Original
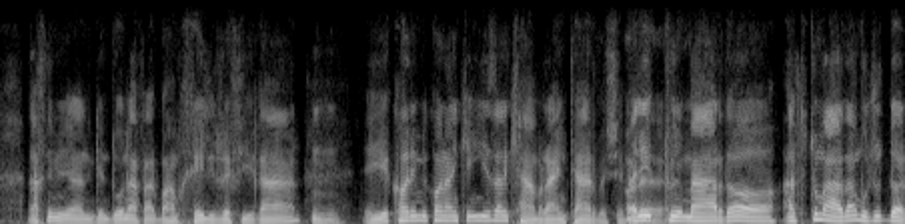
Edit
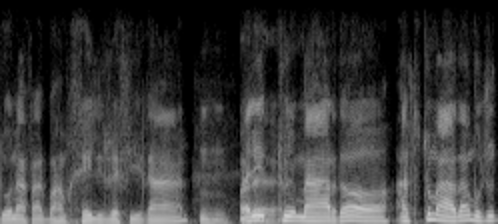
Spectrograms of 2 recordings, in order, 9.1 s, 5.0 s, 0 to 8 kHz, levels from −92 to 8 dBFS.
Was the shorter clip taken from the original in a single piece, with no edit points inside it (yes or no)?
no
